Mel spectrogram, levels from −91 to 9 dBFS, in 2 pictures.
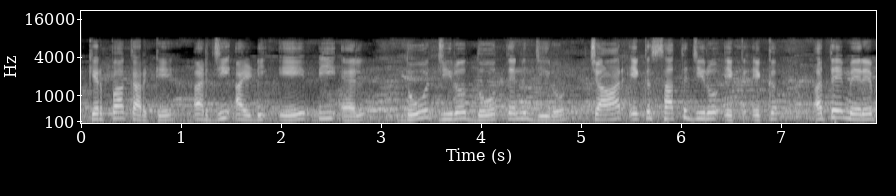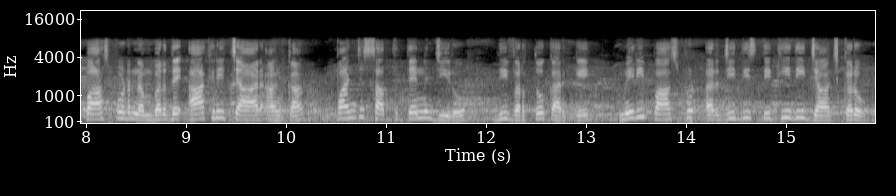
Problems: constant background noise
